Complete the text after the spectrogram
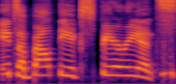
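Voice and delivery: shouting. Voicing Eggplant Boy calling out from the back of the tavern: shouting. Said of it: "Eggplant Boy shouts".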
